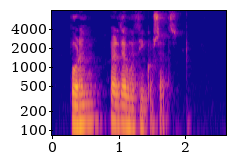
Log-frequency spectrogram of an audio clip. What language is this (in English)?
Galician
